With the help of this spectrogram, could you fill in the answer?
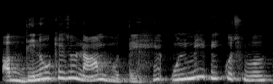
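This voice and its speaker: A man teaching pronunciation, repeating words slowly and checking that students follow. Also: sits high, big pitch swings, husky, phone-quality sound. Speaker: English teacher. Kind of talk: Hindi-English spoken lesson.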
